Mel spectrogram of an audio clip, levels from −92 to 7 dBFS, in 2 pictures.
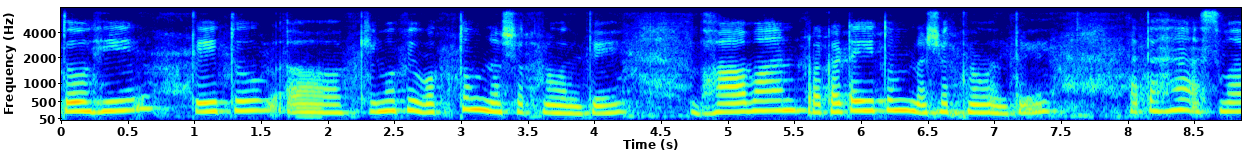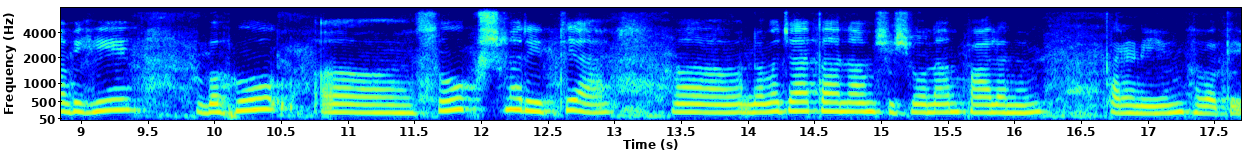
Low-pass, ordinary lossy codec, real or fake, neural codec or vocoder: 7.2 kHz; Opus, 24 kbps; fake; codec, 16 kHz, 4 kbps, FreqCodec, larger model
